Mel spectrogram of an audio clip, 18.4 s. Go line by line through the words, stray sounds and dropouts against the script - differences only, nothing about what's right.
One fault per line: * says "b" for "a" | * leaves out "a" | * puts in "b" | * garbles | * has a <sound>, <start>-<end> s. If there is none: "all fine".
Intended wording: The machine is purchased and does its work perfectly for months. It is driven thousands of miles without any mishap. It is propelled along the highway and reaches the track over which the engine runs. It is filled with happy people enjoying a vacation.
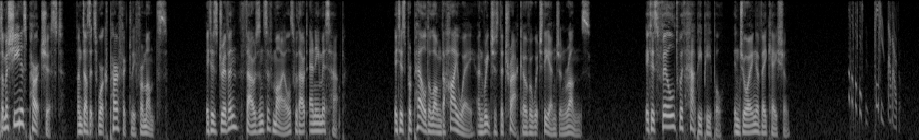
* has a chirp, 17.0-18.0 s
